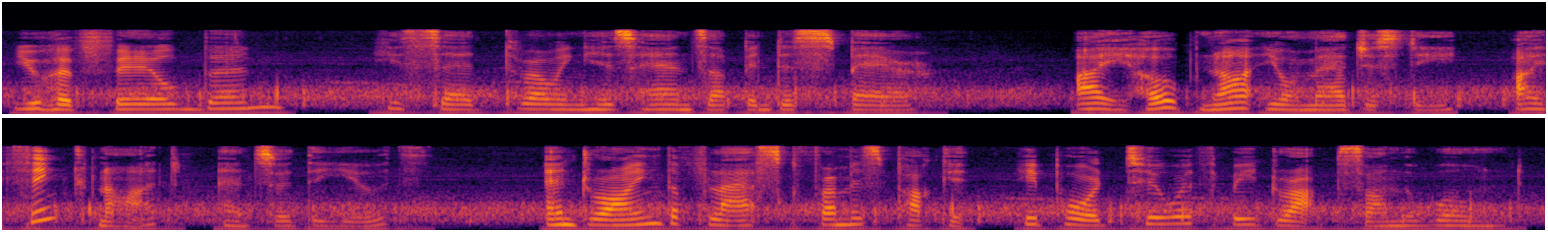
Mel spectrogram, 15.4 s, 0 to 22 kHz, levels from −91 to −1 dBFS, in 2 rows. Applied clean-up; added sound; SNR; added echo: none; Boiling; 13 dB; none.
